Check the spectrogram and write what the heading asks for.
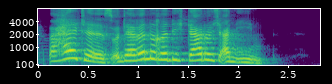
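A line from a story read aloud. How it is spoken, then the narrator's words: Young man shouting. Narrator (German): schrie der junge Mann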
